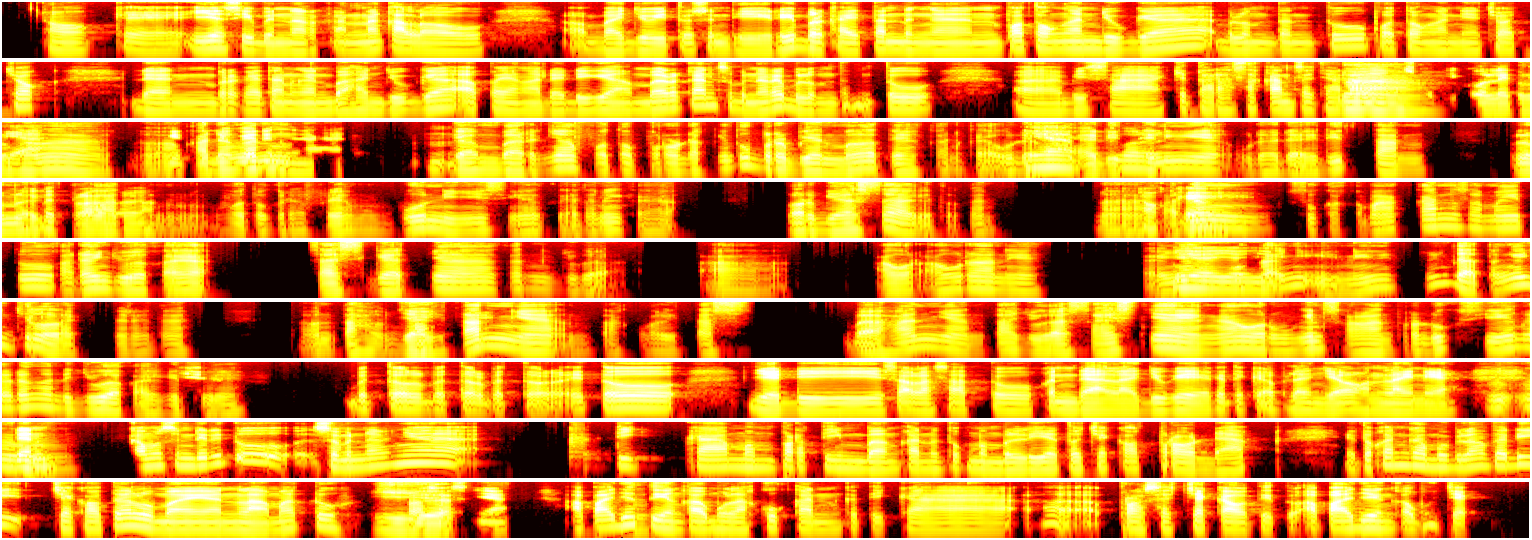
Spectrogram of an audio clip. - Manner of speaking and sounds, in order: tapping; in English: "size guide-nya"; in English: "size"; other background noise; in English: "check out"; in English: "check out-nya"; in English: "check out"
- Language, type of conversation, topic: Indonesian, advice, Bagaimana cara mengetahui kualitas barang saat berbelanja?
